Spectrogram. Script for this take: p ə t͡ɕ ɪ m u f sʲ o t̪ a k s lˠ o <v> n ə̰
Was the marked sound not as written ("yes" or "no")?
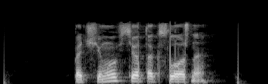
yes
